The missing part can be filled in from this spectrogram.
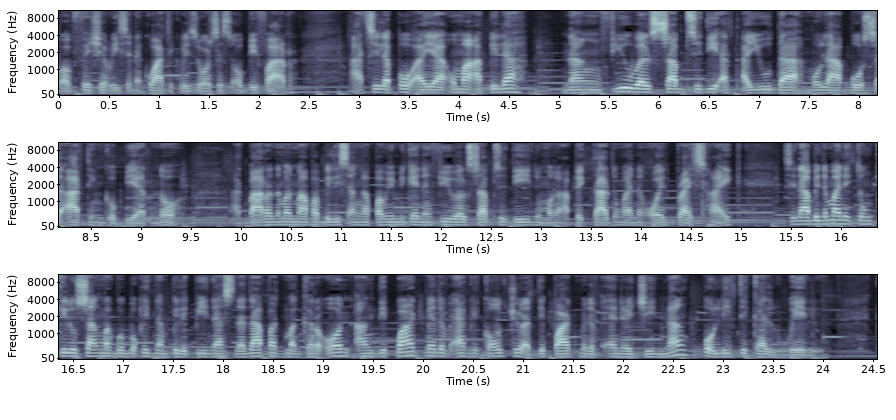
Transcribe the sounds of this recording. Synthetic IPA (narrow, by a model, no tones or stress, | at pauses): ʔɐvfɪʃɐɹisɐnɐkwaːt̪ɪkɹɛsoɹsɛsʔobɪfa̰ɾ | ʔɐ̰t̪sɪlapo̞ʔɐ̰jɐʔʊmaːʔɐpɪla | nɐŋfjuːwɛlsɐbsɪd̪iʔɐt̪ɐjuːd̪ɐmʊlaːpo̞sɐ̰ʔaːt̪ɪŋɡobjɛɾno̞ | ʔɐ̰t̪̚paːɾɐnɐmanmɐpɐbɪlɪsɐŋɐpɐmimɪɡajnɐŋfjuwɛlsɐbsɪd̪inʊŋmɐŋa̰ʔɐpɛk̚t̪aːd̪oŋanɐŋʔojlpɹajshajk | sɪnaːbɪnɐmanɪt̪oŋkɪlʊsaŋmɐɡ̚bɐbʊkɪd̪̚nɐŋpɪlɪpiːnɐsnɐd̪aːpɐt̪̚mɐɡ̚kɐɾoʔo̞nɐŋd̪ɪpaɹt̪̚mɛ̃nt̪ovʔa̰ɡɾɪkolt͡ʃʊɹɐt̪̚d̪ɪpaɹt̪̚mɛ̃nt̪ovʔɛnɛɹd͡ʒinɐŋpolit̪ɪkɐlwɪl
